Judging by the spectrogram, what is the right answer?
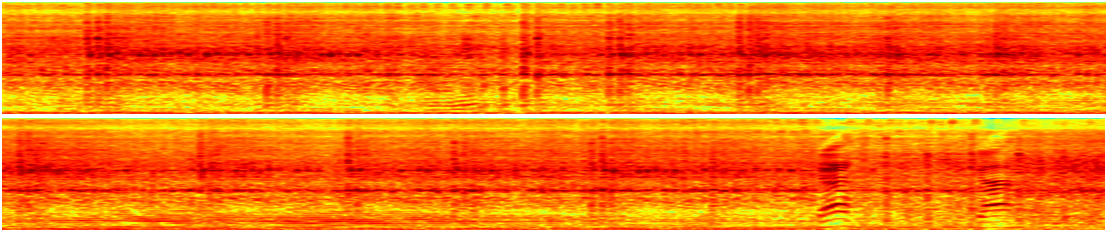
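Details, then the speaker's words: Yamaha Vixion New engine: loose repeating "glek glek" clunk over idle, persisting with clutch pulled (so not clutch damper rubber), from worn primary and balancer gears; replacing both gears should cure it. "Untuk suara glek glek glek glek itu gigi primer dan gigi balan ya."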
